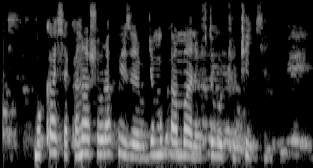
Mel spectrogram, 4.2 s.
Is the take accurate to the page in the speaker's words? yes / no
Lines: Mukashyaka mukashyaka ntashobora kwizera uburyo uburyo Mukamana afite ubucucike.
no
